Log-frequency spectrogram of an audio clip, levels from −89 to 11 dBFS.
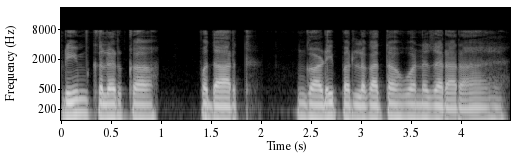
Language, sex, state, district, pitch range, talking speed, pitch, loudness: Hindi, male, Jharkhand, Ranchi, 115-130 Hz, 160 wpm, 125 Hz, -15 LUFS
